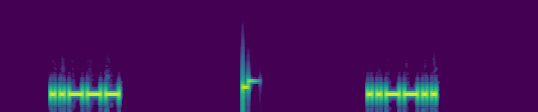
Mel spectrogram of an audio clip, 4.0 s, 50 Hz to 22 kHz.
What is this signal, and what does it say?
Morse code, heard as a keyed tone, about 36 wpm, 700 Hz. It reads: 2 ?
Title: Single Character (Letter:Number:Punctuation:Prosign) Alt 35wpm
